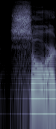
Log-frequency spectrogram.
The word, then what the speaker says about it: sword: this is a sword sword with a silent w SW Ord now swords they make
